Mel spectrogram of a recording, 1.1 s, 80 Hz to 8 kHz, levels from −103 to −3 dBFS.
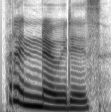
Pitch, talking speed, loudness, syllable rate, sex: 225 Hz, 270 wpm, -12 LUFS, 5.3 syllables/s, female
